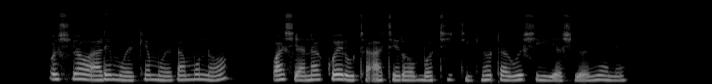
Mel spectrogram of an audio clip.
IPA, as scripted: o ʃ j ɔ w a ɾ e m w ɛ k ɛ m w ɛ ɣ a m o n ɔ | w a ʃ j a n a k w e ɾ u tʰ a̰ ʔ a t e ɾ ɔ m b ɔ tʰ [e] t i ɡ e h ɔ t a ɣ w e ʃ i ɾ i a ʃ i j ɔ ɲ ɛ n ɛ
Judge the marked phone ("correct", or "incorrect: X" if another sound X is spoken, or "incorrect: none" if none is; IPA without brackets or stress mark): incorrect: i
